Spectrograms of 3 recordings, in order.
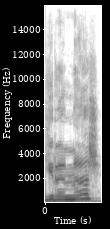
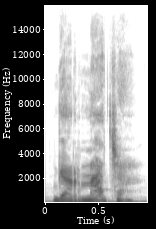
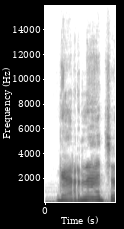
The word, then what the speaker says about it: garnacha: variad de uva y grenach se escucha muy Fashion no pero déjame te digo que en español esta uva se pronuncia garnacha garnacha así tal cual como las quesadillas como la fritura y es una uva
